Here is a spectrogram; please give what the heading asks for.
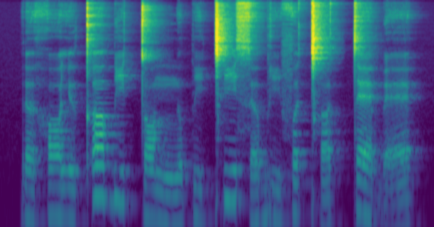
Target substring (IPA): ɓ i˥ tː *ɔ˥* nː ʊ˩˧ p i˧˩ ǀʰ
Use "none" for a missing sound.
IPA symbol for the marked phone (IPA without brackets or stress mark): ɔ˧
